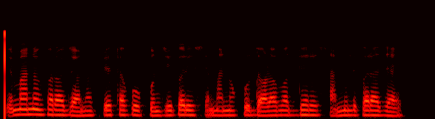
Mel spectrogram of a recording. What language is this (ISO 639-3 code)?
ori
